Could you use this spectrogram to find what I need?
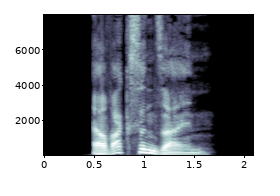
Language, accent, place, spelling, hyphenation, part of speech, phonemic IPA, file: German, Germany, Berlin, Erwachsensein, Er‧wach‧sen‧sein, noun, /ɛɐ̯ˈvaksn̩ˌzaɪ̯n/, De-Erwachsensein.ogg
- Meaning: adulthood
